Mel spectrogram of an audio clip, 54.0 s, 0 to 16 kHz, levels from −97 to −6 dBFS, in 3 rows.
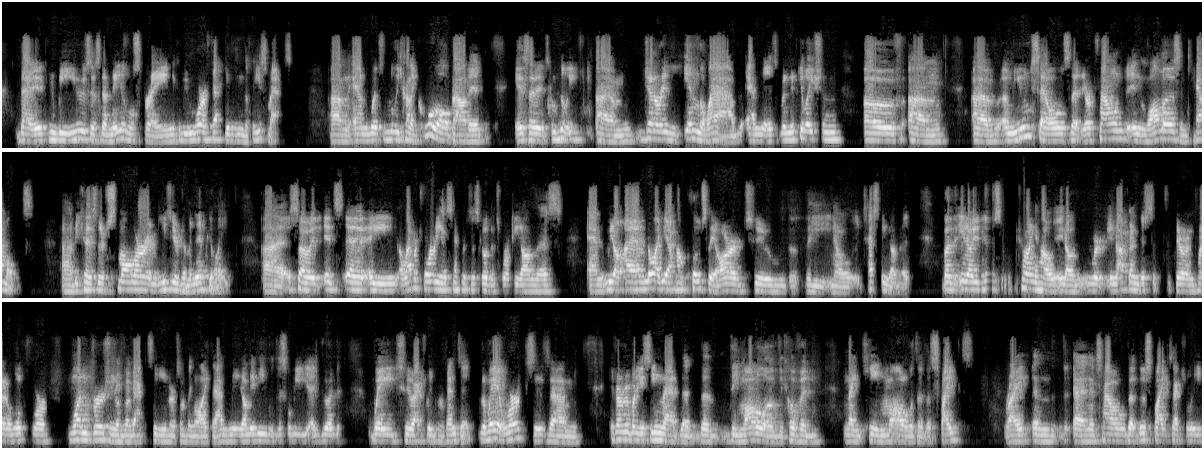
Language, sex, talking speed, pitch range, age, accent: English, male, 190 wpm, 120-145 Hz, 30-49, American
